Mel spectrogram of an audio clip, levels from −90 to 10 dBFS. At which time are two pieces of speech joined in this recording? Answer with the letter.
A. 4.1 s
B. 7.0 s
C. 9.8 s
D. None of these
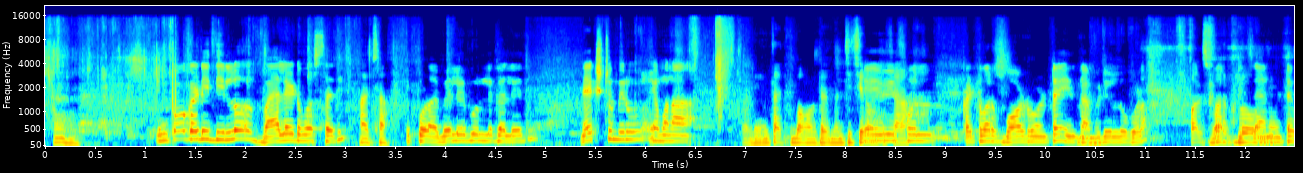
B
